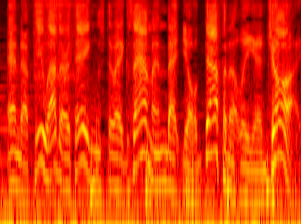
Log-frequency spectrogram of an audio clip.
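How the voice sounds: Using a cartoonish character voice, a man talks at a fairly quick pace with clear music in the background.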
